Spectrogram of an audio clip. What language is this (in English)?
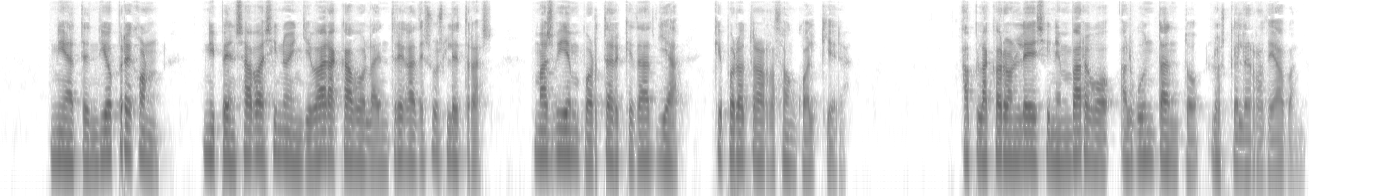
Spanish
